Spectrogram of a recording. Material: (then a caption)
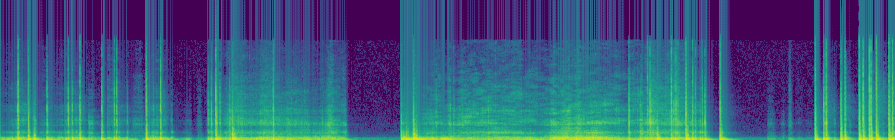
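Plastic. Long acrylic nails tap and scratch the plastic lid on top of a large, hollow orange plastic coffee canister. Quick bursts of sharp, clicky taps open and close the clip, while longer stretches of rough, steady scratching fill the middle. Throughout, the canister gives off a low, hollow resonance.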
